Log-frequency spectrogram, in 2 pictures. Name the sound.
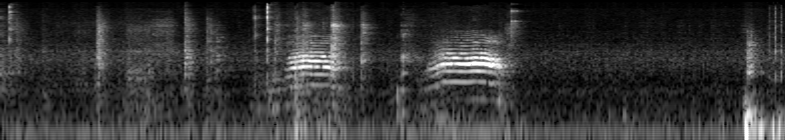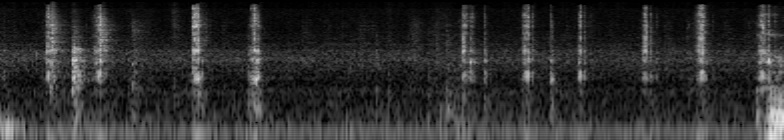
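cat meowing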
